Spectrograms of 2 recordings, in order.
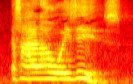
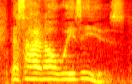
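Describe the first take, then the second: No difference in how they are said.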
